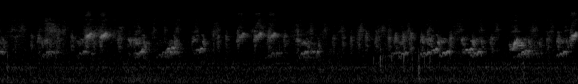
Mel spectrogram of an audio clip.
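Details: Decoy-assisted trapping of wild Red-whiskered bulbuls at Kim Bôi on 8 September 2019; lively chirping and whistled notes come in rapid clusters, rising and falling, with sharper high squeaks scattered through a busy stretch of song.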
